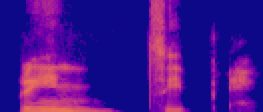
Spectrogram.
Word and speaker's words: príncipe: Príncipe. Prin is the antepenultimate syllable, which means that this word is esdrújula.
